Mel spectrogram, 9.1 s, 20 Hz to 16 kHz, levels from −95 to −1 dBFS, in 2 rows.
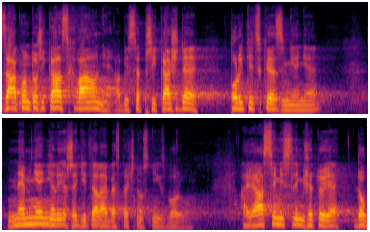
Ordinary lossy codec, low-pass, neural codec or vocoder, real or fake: Opus, 64 kbps; 14.4 kHz; vocoder, 44.1 kHz, 128 mel bands, Pupu-Vocoder; fake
